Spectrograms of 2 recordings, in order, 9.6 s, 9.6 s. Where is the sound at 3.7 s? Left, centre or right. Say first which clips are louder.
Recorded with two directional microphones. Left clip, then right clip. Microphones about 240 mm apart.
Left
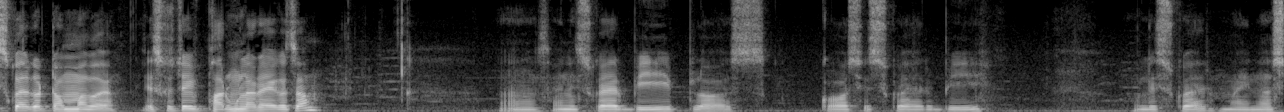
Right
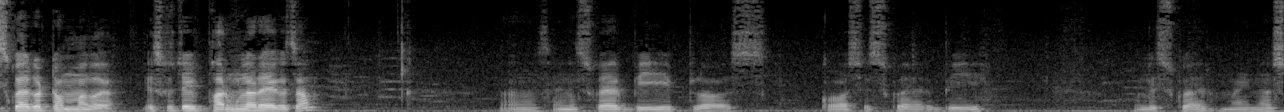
Left 7 dB; left.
